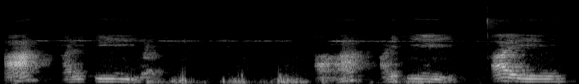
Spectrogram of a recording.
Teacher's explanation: मग आय, आय आय चं उच्चारण स्थान आहे कंठ तालव्य, कंठ तालव्य. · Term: संयुक्त स्वर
